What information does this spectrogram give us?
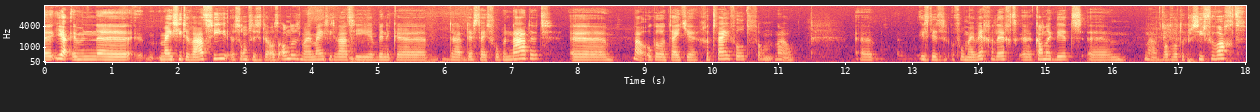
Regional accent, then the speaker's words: Groningen, Netherlands; now in Tolbert, Netherlands; ik kom uit, oorspronkelijk uit het Huizen Dus ik ben Groningse uit de klei getrokken, zeggen ze dan

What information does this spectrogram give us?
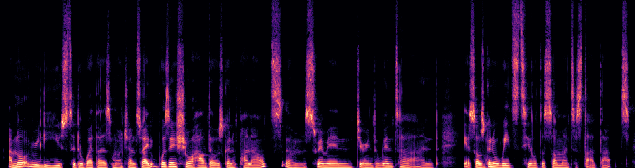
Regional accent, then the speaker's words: Lagos, Nigeria; moved away as an adult; now in Swansea, United Kingdom; I was born in Lagos. I was brought up in Lagos

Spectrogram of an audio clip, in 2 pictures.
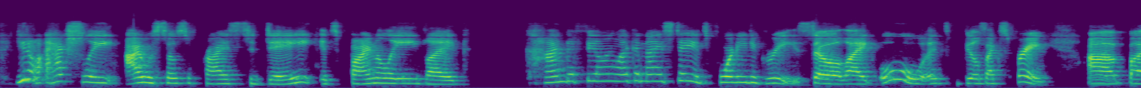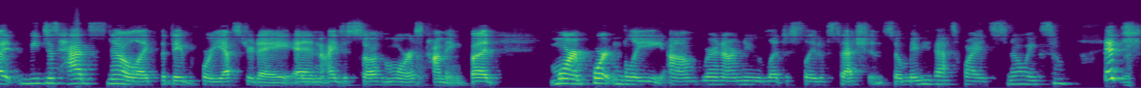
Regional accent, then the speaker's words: New York City, New York, United States; I'm from Brooklyn, New York. I rep Brooklyn every time. And so having grown up in Brooklyn

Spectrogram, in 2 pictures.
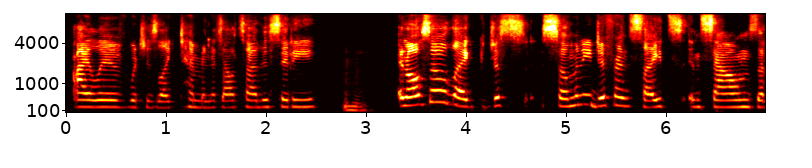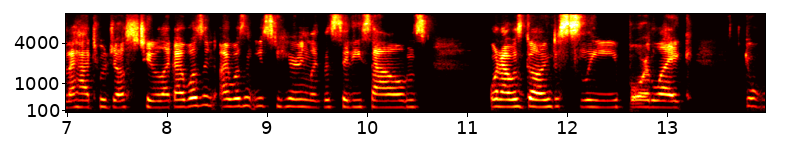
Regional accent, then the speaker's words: Pittsburgh, Pennsylvania, United States; moved away as an adult; also born or lived in Philadelphia; I lived in the same house since I was a baby. My mom was born and raised in Pittsburgh too, so born and bred

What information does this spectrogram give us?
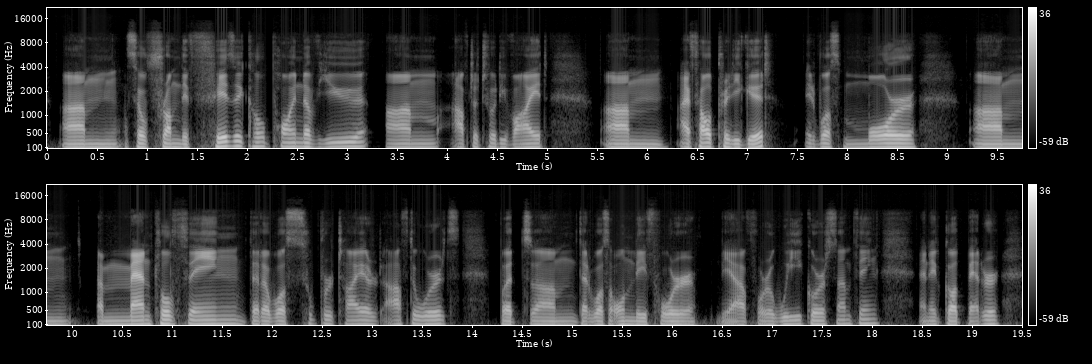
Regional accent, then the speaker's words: Munich, Bavaria, Germany; moved away as an adult; now in Girona, Spain; originally from, uh, from Munich, Germany, uh, now spending most of my time, um, in, uh, Girona, Spain.

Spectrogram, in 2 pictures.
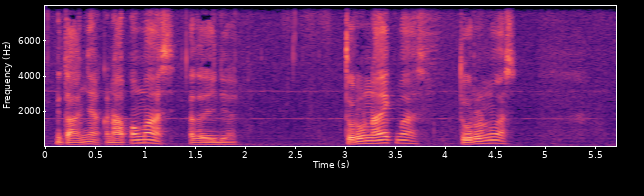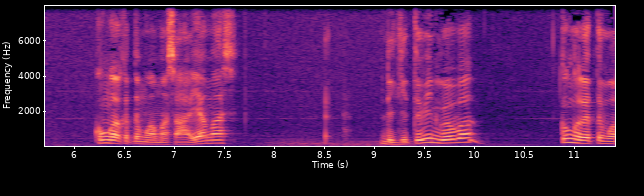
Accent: Bangkalan, East Java, Indonesia; gue langsung mutusin pulang ke kampung halaman gue di Bangkalan Madura gue pulang ke sono

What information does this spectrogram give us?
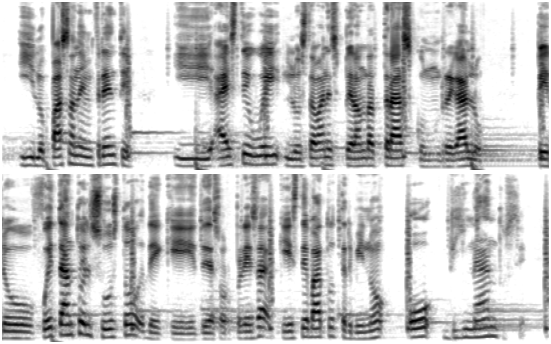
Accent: Mexico; los mexicanos, en especial cómo celebramos los cumpleaños

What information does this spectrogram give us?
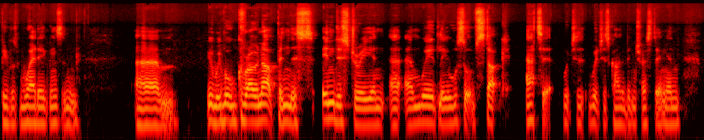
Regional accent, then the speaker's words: Exeter, South West England, United Kingdom; moved away; I'm originally from Exeter, down in Devon, southwest coast

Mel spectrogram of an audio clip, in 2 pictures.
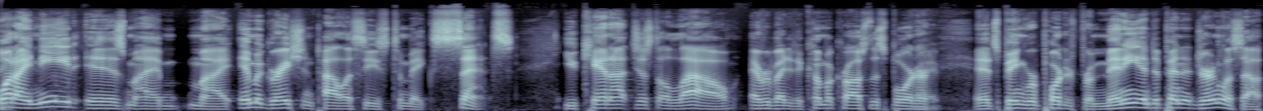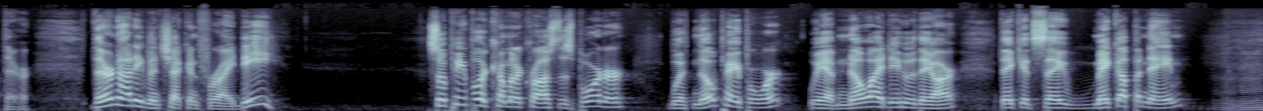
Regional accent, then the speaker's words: St. Louis, Missouri, United States; I grew up in St. Louis

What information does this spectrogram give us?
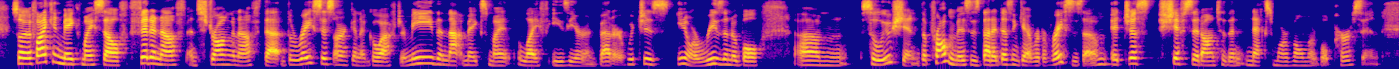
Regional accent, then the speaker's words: Vancouver, British Columbia, Canada; born and raised in Vancouver

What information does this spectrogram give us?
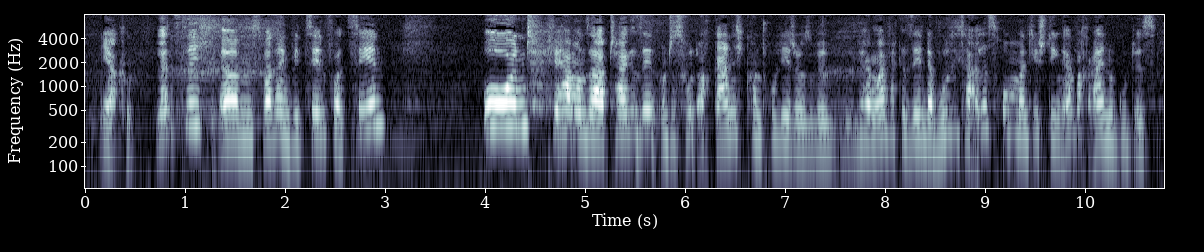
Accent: Germany; bei uns in Deutschland

